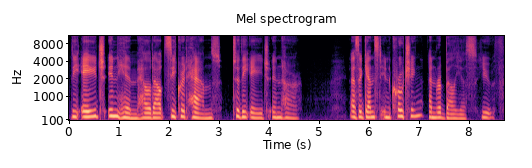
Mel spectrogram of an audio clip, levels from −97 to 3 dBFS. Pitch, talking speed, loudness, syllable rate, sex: 190 Hz, 125 wpm, -18 LUFS, 3.7 syllables/s, female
